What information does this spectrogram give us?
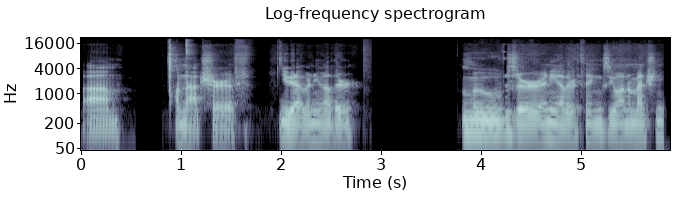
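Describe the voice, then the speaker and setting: A man narrating a tabletop game as game master. He talks in a loose, chatty way with a very low voice. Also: moderate pace.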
